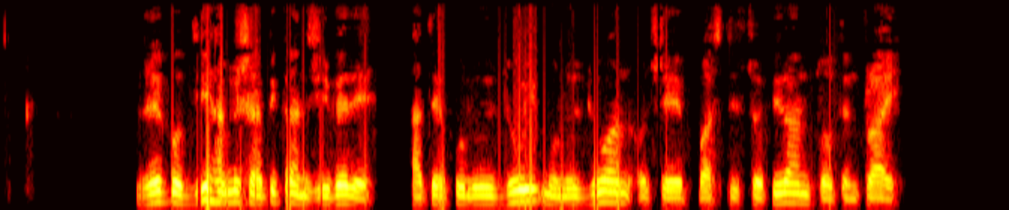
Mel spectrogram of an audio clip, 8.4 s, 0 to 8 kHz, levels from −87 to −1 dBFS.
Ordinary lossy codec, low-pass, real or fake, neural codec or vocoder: AAC, 32 kbps; 7.2 kHz; real; none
